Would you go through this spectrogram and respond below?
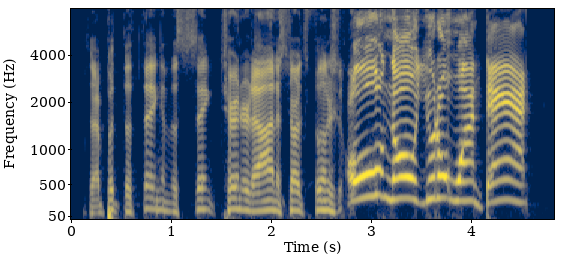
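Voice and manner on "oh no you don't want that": put-on sweet Michigan accent, high and slow. Retelling what an office worker at the radio station said: imitating a sweet Michigan accent. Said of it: "She's got a sweet Michigan accent".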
